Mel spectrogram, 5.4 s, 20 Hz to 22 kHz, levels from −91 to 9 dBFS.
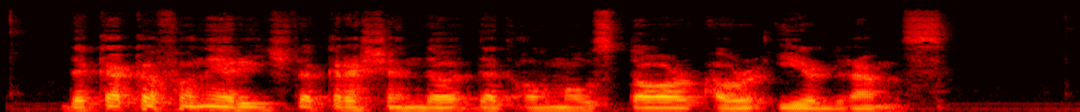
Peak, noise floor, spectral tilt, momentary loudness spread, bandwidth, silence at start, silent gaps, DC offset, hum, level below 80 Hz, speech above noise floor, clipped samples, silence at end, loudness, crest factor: -16 dBFS; -70 dBFS; -6.5 dB/octave; 8 LU; 15 kHz; 0.3 s; none; under 0.1%; none; -64 dBFS; 37 dB; under 0.1%; 0.7 s; -33 LUFS; 16 dB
